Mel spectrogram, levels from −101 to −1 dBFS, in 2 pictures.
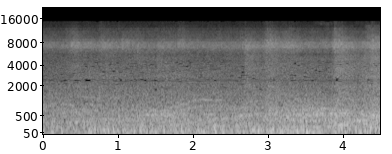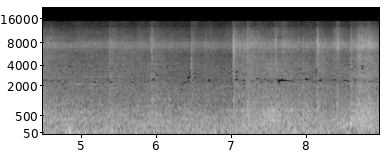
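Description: A recording of sounds carrying plainly audible HE-AAC compression from start to finish: the treble sounds bright but gritty and metallic, likely from spectral band replication at a low rate consistent with about 20 kbps. A spectrogram would show repeated, blocky copies of lower bands above the crossover.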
